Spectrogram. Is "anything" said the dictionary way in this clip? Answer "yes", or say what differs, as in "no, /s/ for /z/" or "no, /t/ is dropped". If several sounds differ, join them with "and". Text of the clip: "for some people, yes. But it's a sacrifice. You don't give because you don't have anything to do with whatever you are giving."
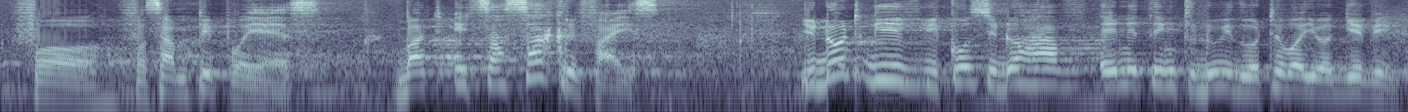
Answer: yes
